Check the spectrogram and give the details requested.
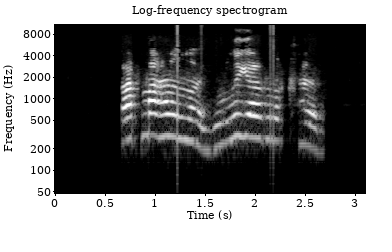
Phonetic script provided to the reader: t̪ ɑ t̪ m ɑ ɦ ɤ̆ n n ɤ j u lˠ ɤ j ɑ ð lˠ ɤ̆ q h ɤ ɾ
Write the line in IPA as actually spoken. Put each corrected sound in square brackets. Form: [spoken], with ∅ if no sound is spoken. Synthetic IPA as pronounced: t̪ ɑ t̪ m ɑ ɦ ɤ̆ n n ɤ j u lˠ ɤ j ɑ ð lˠ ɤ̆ q h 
